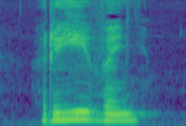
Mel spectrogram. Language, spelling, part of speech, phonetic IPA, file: Ukrainian, рівень, noun, [ˈrʲiʋenʲ], Uk-рівень.ogg
- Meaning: level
